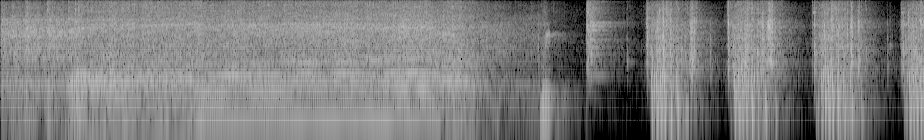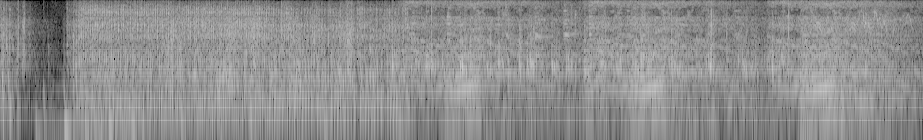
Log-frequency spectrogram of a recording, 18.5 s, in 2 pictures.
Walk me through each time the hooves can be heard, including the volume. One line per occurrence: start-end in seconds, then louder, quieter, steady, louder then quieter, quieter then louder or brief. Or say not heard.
9.6-18.4 steady.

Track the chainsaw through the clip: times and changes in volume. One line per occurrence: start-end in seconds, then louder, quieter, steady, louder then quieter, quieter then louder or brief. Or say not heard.
0.0-18.4 steady.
